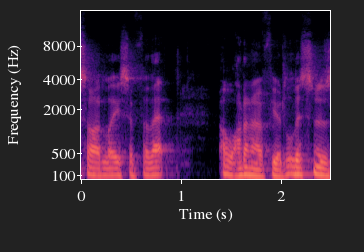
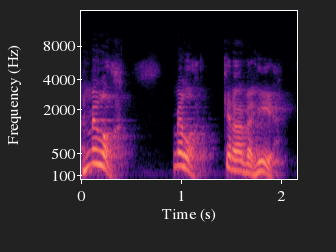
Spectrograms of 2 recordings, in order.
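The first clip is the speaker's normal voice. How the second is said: high, loud shout with swooping pitch; 9 semitones higher, 4 dB louder than usual. Retelling an actor calling out during the ad breaks: imitating Robert Taylor shouting. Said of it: "he shouts out".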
